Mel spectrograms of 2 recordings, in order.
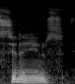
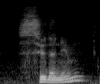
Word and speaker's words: pseudonym: Some writers use pseudonyms instead of publishing books under their real name. It's just like a nickname, okay? Remember, pseudonym with a P in the beginning, pseudonym is a silent P, and nickname, very close to each other.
